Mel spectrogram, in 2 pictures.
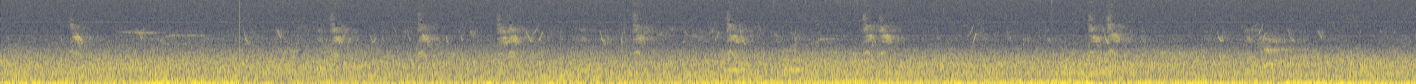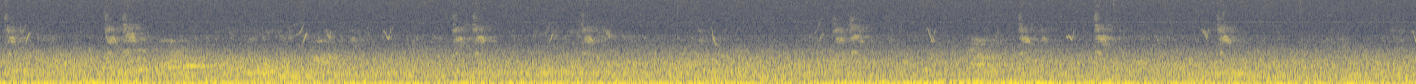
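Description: Small birds chirping in short, scattered calls over a low, steady outdoor rumble.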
